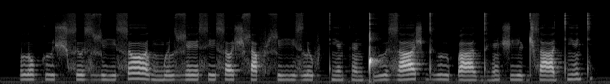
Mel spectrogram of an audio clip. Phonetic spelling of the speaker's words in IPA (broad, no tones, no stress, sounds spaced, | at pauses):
l o k ɯː ʃ s ɯ z ɮ iː s ʌː l ŋ͡m ɯ l ɮ e s i s ʌː ʃ ɬ a f ɬ iː z l ɯ f tʲ ɛ̃ k ɛ̃ ɡ͡ǃ ɯː z aː ʃ dʱ ɯː ɓ aː l dʱ ẽ ʃ iː ɖ s aː tʲ ẽ tʲ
